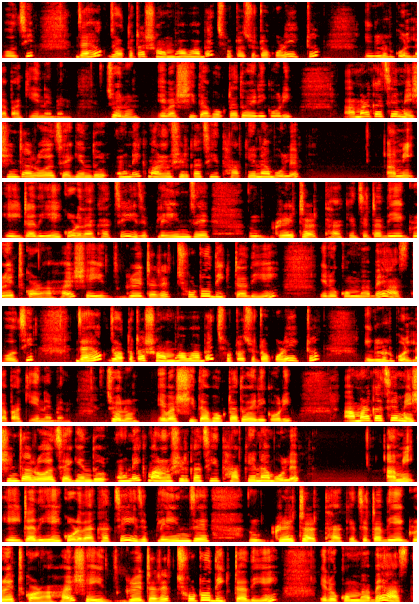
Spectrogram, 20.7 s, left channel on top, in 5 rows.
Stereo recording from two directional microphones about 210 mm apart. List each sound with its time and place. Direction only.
0.0 s speech: 15° right (ahead or behind)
